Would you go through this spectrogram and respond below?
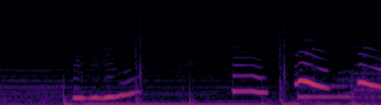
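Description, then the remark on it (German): A voice imitates a dog barking with a few drawn-out, rising yelps, fairly loud, over a steady low musical drone. “Wuff, wuff.”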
